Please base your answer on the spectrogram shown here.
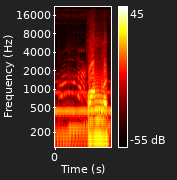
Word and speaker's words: কংলাক: খায় না স্বাগতম কি পাহাড় ভাই কলঙ্ক পাহাড় কংলাক পাহাড় ভাই কঙ্কাল কংলাক আবার উচ্চারণ করেন কঙ্কাল পাহাড় কংলাক পাহাড় কলঙ্ক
